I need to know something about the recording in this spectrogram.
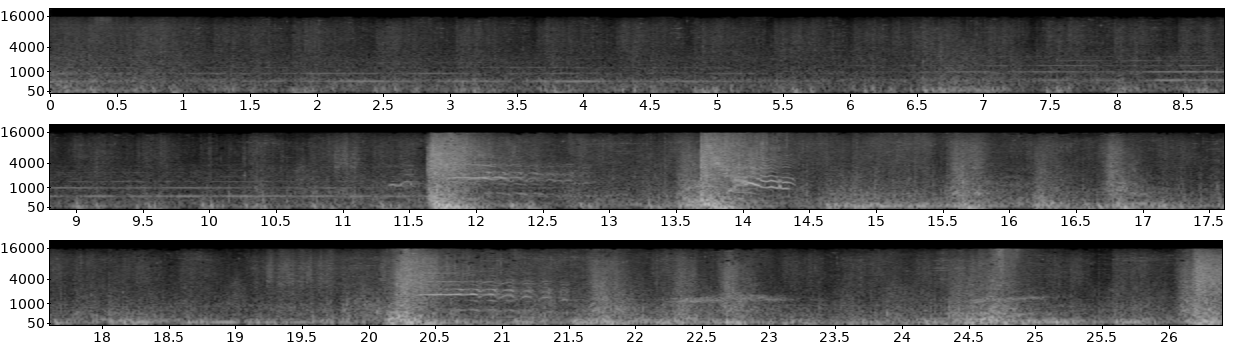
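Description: Hooves thud as a horse gallops over grass.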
